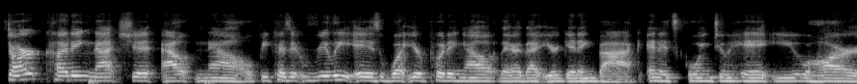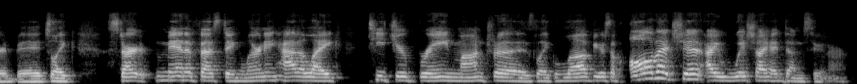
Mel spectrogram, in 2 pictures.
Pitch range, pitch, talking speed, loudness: 150-180 Hz, 165 Hz, 175 wpm, -17 LUFS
